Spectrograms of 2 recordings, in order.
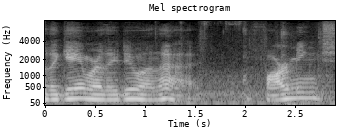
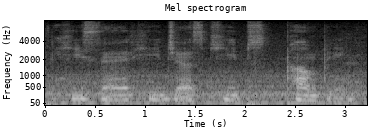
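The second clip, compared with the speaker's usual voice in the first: whispering; 3 semitones lower, 10 dB quieter, slower than usual. Real, not acted. Whispered retelling.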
